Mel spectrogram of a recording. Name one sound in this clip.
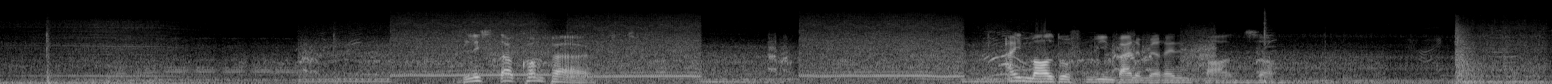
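A car engine revs and hums as a car drives fast.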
